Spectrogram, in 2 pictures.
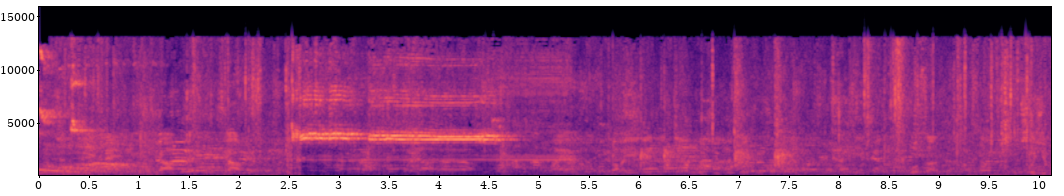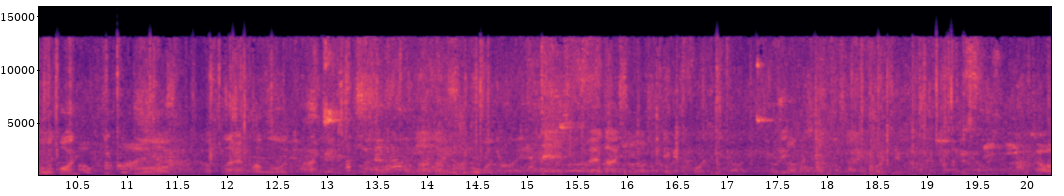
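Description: A crowd of voices chatters and calls out in a large echoing hall.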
